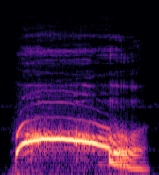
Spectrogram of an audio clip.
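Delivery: very high, loud whoop; mock bored scream. Real, not acted. Gamer pretending she only screams from boredom, whooping high and loud. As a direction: let out a wild whoop to shake off the fear. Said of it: "I scream when I get bored of things".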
